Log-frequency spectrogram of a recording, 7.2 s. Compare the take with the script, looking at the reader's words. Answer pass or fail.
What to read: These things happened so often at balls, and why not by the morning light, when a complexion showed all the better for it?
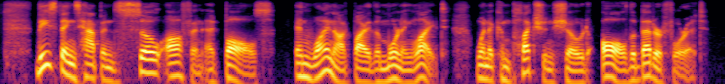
pass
